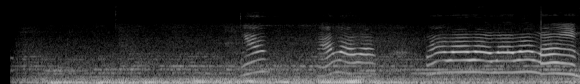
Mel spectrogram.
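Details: A cat crying while being held, giving several rising-then-falling meows, the longest near the end, over steady background noise and some talking.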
